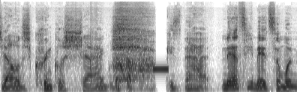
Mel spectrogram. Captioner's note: beeping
